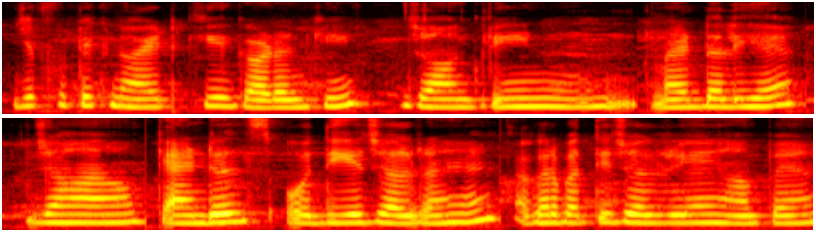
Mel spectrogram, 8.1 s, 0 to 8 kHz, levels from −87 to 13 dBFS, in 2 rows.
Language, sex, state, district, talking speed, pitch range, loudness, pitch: Hindi, female, Bihar, Sitamarhi, 200 wpm, 210-235 Hz, -17 LUFS, 220 Hz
